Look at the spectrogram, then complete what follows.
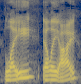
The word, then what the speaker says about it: Lai: She is Lai, L-A-I. How do you pronounce that?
